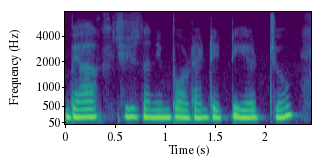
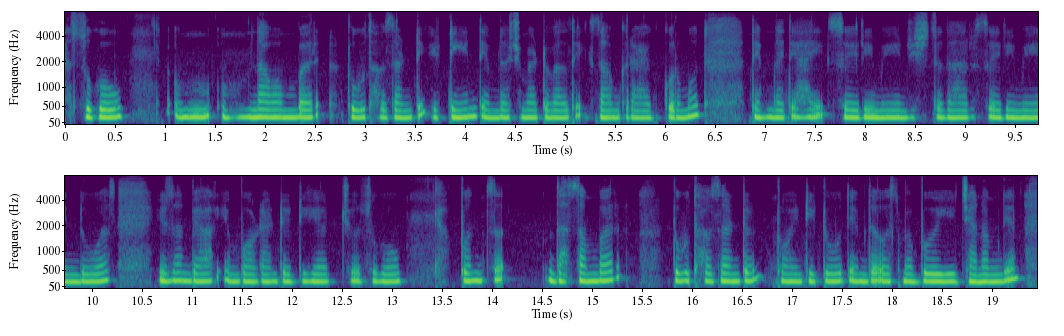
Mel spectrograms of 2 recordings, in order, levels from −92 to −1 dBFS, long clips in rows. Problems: low volume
